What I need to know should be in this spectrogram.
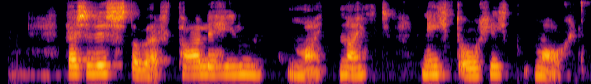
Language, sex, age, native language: Icelandic, male, 11, Lithuanian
